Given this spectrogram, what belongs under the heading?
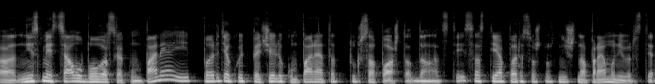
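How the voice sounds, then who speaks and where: Very fast, somewhat breathy speech from a man, with very wide pitch swings, hardly any pauses and a quiet background. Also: medium pitch for a man. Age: 30s. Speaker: entrepreneur. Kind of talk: interview.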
